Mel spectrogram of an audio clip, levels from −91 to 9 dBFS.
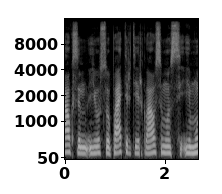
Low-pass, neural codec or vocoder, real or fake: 14.4 kHz; vocoder, 44.1 kHz, 128 mel bands every 256 samples, BigVGAN v2; fake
